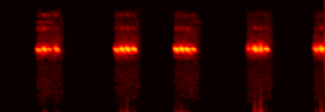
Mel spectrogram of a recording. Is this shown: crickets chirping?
yes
